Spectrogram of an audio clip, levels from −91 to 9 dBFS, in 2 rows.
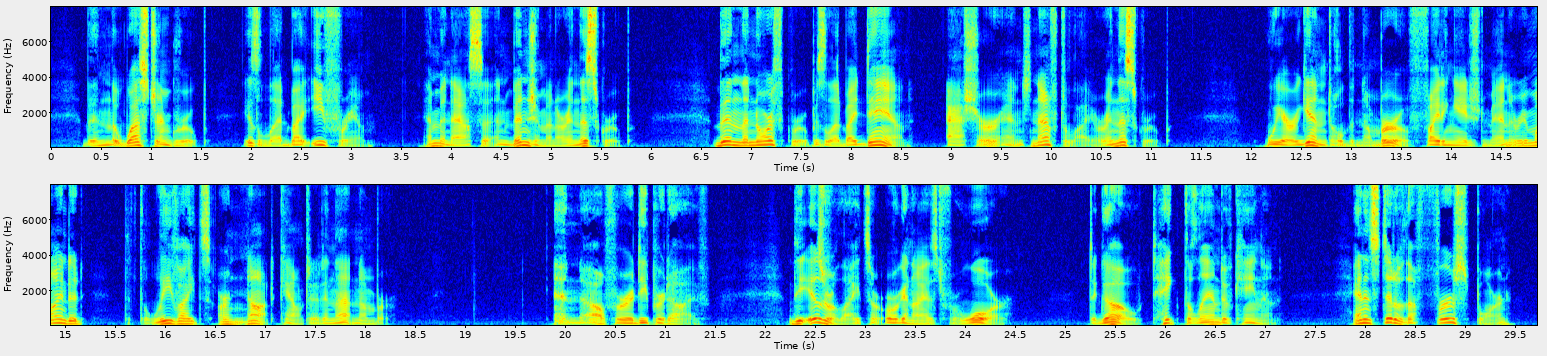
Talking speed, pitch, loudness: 155 wpm, 145 Hz, -18 LUFS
